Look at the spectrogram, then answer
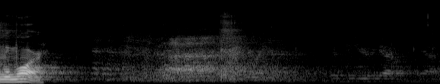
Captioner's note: audience laughs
